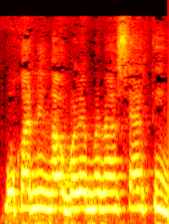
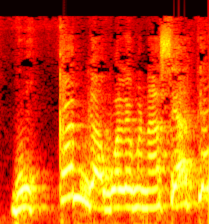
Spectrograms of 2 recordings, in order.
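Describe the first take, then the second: First: Faster, with boleh punched; quick restatement, weight on boleh; stress on boleh. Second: Bukan raised and leaned on, rising; correcting a misunderstanding, lean on Bukan; stress on bukan. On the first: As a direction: rush it and land on boleh. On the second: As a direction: hit Bukan, not the rest. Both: Shown as a demonstration. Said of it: "jangan salah tangkap lagi dong".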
